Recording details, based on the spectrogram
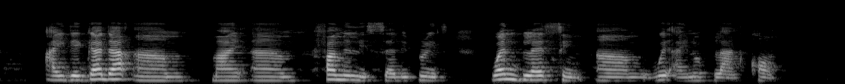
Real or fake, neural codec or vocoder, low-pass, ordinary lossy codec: real; none; 7.2 kHz; none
